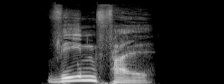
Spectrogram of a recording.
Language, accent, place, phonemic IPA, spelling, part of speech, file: German, Germany, Berlin, /ˈveːnfal/, Wenfall, noun, De-Wenfall.ogg
- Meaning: synonym of Akkusativ: accusative case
